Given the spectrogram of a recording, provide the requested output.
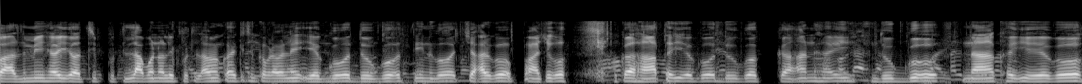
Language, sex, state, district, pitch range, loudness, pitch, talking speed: Bajjika, male, Bihar, Vaishali, 140-150 Hz, -17 LUFS, 145 Hz, 135 wpm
